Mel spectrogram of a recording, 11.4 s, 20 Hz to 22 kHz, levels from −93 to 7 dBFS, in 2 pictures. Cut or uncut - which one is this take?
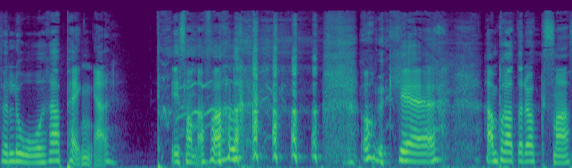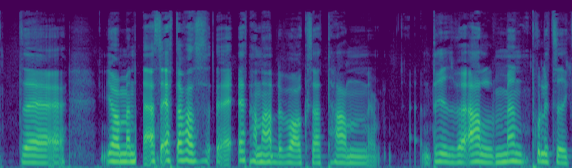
cut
